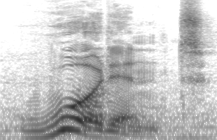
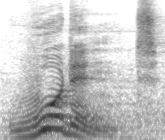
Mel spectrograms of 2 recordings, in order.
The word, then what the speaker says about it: wouldn't: La L no se pronuncia. Wouldn't. Wouldn't.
